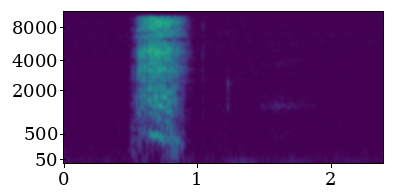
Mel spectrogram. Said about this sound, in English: Okay, and then we've got sniff number two. And finally, sniff number three.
